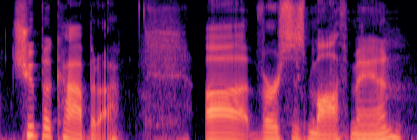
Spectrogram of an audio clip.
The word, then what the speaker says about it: chupacabra: do you say that Chupa Chuka Cabra chupacabra chupacabra with the p chupacabra uh versus Moth Man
